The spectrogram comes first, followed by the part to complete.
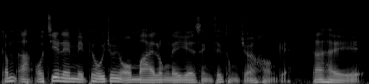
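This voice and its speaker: Fast-talking Hong Kong man hosting a podcast. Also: on the low side, sing-song, dark tone, no echo. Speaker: podcast host. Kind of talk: conversational interview hosting.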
